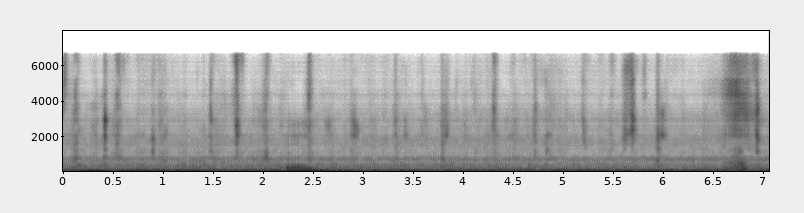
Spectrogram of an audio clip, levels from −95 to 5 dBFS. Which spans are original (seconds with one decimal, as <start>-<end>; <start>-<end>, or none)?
none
